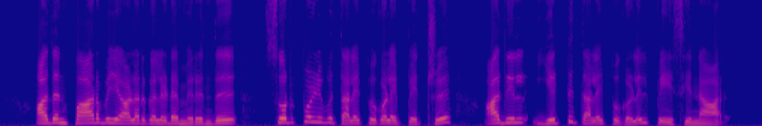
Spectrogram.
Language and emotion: Tamil, neutral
